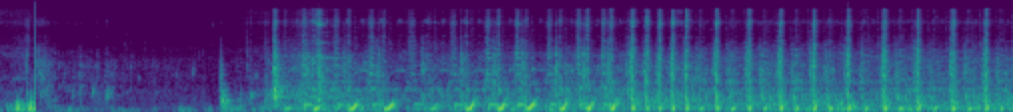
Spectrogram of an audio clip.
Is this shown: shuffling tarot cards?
no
